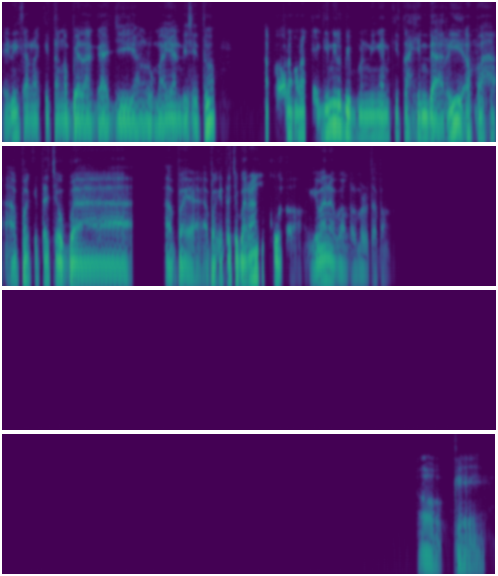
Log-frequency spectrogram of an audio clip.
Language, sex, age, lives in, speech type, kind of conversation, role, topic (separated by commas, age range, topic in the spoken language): Indonesian, male, 40-44, Indonesia, conversation, podcast, host, Bagaimana kamu memilih antara gaji yang lebih tinggi dan budaya kerja yang lebih baik?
